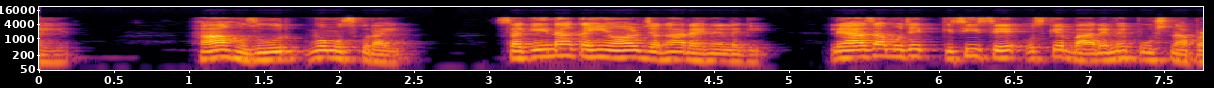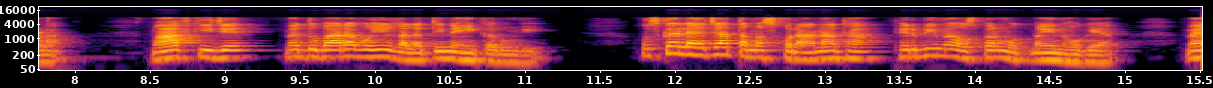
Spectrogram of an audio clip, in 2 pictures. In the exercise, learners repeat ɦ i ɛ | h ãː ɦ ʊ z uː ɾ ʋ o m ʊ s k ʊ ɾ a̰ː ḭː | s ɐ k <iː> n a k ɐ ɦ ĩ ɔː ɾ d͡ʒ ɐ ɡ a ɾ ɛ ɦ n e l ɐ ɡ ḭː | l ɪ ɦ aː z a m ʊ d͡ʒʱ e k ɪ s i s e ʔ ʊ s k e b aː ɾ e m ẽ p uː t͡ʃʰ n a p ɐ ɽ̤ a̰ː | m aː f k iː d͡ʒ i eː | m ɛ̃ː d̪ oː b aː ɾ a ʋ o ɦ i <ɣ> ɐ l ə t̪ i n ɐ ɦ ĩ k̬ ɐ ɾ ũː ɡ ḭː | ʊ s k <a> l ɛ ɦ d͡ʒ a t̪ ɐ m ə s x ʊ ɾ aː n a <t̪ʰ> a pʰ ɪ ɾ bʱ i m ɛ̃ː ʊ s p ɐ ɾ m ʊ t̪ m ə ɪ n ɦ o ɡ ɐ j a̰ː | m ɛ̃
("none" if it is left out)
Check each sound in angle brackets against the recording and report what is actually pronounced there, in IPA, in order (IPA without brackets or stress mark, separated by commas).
iː, ɣ, a, t̪ʰ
